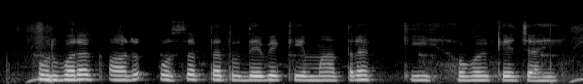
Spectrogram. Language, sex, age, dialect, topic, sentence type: Maithili, male, 18-24, Angika, agriculture, question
